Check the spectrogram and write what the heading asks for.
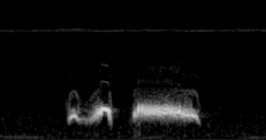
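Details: One phrase from a spotted dove in Ninh Thuận, Vietnam: a brief rising two-part note, a short pause, then a long, even, low coo lasting about half a second. A faint electronic whine runs underneath.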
